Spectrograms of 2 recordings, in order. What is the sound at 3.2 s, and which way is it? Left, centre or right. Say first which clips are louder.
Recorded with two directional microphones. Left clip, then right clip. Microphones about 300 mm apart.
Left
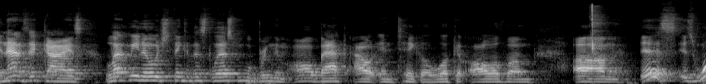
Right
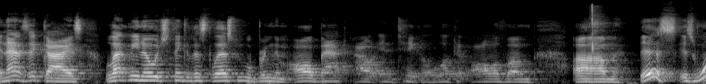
Speech: left 5 dB; centre.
